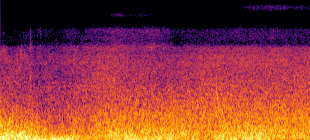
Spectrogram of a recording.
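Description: Ocean waves wash onto a beach in a steady, loud roar, mixed with gusting wind rumbling against the microphone, and no voices.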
